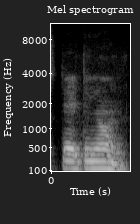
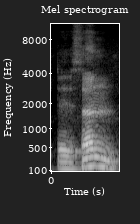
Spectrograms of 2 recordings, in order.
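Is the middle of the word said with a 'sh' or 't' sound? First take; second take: t; sh. First: The ending is said with a 't' sound. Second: The ending is said with a 'sh' sound. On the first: The speaker calls it wrong. "ना कि स्टेटियोन" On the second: The speaker calls it right. "नहीं, क्या पढ़ना? स्टेशन"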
